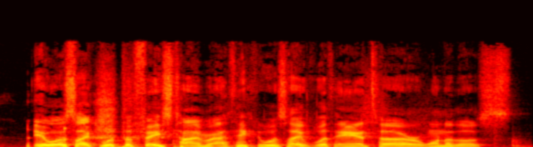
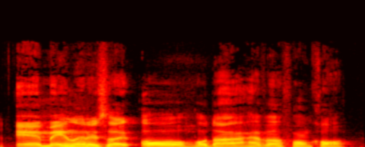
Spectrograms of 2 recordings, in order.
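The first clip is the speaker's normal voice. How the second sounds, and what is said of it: Imitates another person's accent. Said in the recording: “That's actually his accent. So that's a great impersonation.”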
